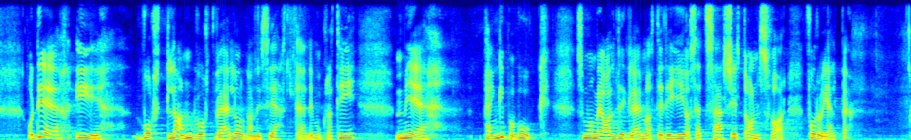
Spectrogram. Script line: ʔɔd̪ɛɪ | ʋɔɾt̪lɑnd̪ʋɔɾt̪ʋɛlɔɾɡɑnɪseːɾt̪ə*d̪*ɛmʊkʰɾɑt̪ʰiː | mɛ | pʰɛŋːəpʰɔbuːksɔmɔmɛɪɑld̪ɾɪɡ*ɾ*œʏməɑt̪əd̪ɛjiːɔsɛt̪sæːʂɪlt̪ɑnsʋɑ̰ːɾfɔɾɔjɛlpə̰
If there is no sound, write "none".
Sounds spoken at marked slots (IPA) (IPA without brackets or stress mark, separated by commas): d̪, l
